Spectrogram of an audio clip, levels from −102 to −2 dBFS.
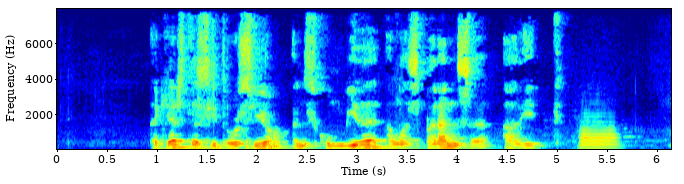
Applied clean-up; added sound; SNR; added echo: neural separator model SepFormer DNS4.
